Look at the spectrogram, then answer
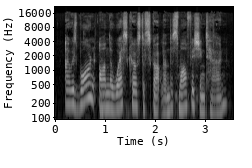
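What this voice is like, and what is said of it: Scottish accent. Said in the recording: “You can probably tell by my accent, even though I live in Texas, I'm not a native ... It doesn't sound like a Texas accent.”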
